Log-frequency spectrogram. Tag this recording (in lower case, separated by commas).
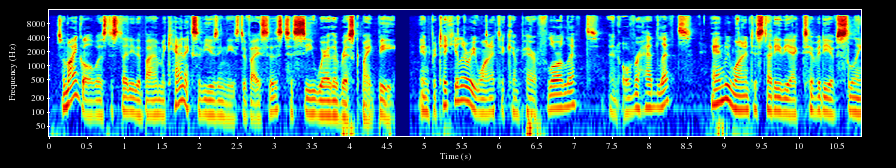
speech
